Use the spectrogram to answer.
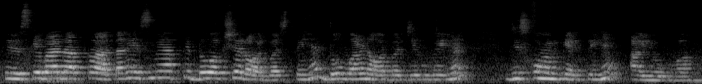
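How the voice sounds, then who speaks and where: A woman teaching grammar, explaining step by step, asking questions and answering them herself, and stretching out example sounds slowly. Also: a little high, mellow, a little hiss or hum. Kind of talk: classroom explanation. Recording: echoey room, voice from a distance.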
